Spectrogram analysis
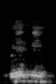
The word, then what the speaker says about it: WAME: The World Association of Medical Editors, and generally it is pronounced as WAME, W-H-A-M-M-Y, WAME.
